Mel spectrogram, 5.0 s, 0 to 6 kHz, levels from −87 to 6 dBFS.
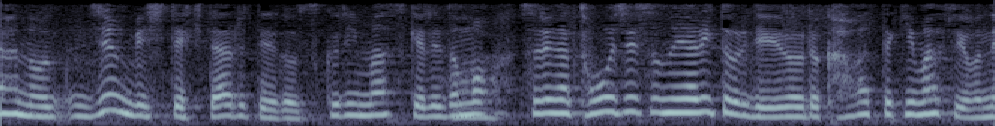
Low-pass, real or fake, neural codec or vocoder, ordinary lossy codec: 5.4 kHz; real; none; none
